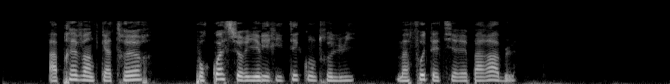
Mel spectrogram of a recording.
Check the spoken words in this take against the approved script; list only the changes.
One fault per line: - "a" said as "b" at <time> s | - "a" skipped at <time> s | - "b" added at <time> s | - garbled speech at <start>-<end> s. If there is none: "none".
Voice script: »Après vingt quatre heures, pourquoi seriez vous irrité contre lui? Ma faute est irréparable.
- "vous" skipped at 2.6 s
